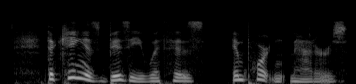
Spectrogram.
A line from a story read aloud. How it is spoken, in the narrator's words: said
